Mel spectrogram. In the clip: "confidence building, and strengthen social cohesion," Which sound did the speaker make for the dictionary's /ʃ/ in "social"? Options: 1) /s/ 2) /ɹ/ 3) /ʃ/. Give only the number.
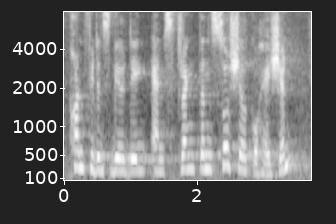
3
